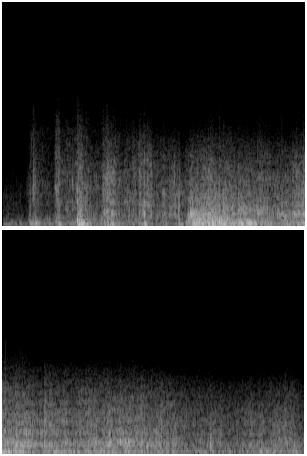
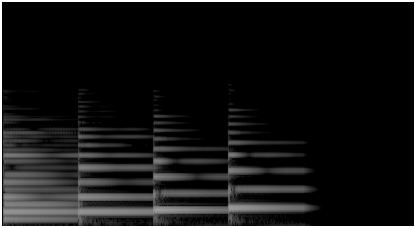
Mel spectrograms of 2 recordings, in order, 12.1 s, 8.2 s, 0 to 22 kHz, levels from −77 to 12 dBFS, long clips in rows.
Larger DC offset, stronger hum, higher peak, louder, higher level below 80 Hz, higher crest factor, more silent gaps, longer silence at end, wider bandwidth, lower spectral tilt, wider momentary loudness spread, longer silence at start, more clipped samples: neither; neither; first, -4 dBFS vs -18 dBFS; first, -27 LUFS vs -31 LUFS; first, -26 dBFS vs -68 dBFS; first, 20 dB vs 14 dB; neither; second, 0 s vs 2.1 s; second, 2.7 kHz vs 4.6 kHz; first, -13.5 dB/octave vs -7.5 dB/octave; first, 14 LU vs 11 LU; about the same, 0.05 s vs 0 s; neither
